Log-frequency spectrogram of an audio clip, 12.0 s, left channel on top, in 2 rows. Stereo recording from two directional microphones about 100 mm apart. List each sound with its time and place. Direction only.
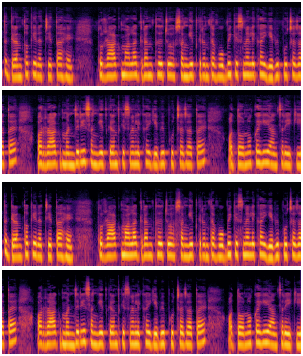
0.0 s a woman's voice: 30° right (ahead or behind)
